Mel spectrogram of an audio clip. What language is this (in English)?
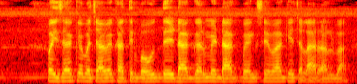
Bhojpuri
